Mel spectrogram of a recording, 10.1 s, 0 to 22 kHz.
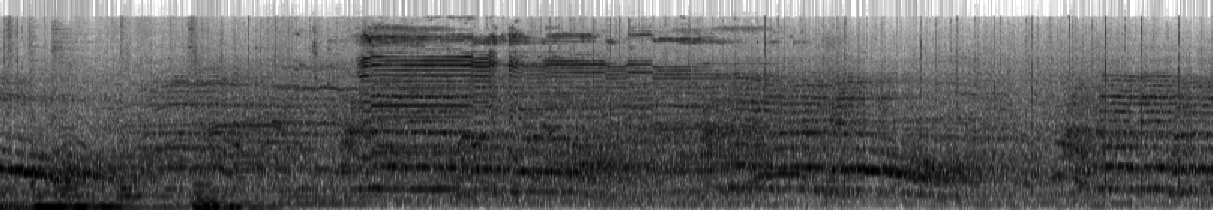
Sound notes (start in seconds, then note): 2.9 just crying itself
